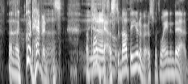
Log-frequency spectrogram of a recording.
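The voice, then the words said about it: Fake British accent. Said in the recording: “you can hear me doing a fake British accent.”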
